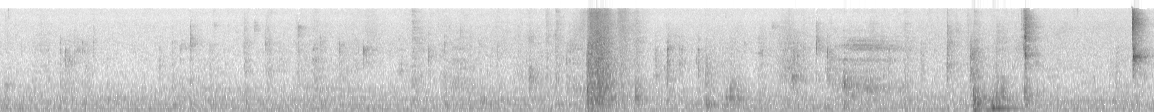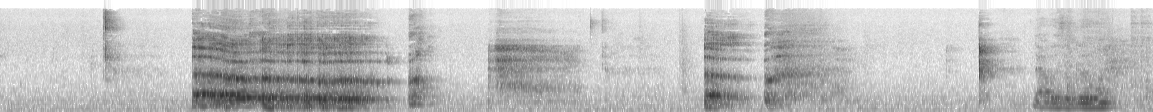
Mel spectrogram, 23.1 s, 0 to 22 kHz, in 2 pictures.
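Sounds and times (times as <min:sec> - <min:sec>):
woman burping: 0:13.4 - 0:16.0, 0:18.6 - 0:19.8.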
